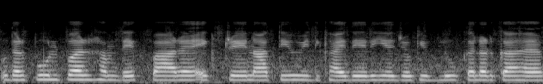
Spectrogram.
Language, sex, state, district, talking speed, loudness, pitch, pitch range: Hindi, female, Jharkhand, Deoghar, 240 wpm, -16 LUFS, 200 Hz, 195-205 Hz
